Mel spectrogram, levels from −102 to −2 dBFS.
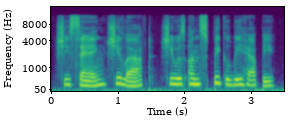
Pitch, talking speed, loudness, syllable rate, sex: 195 Hz, 135 wpm, -16 LUFS, 4.1 syllables/s, female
